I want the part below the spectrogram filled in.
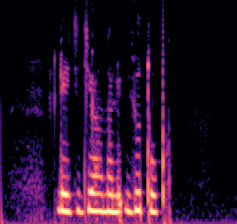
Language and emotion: Russian, neutral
